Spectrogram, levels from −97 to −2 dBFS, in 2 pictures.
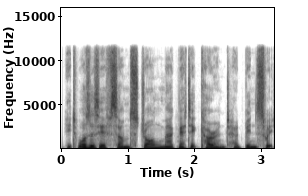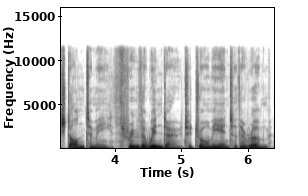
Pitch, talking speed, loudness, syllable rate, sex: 125 Hz, 215 wpm, -18 LUFS, 4.7 syllables/s, male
